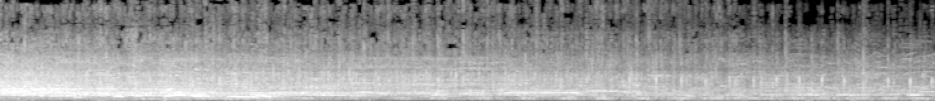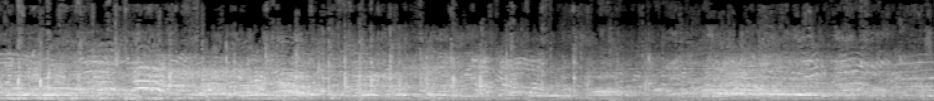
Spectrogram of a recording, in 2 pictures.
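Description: A crowd cheers and chatters in a large echoing gym, slowly quieting down.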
